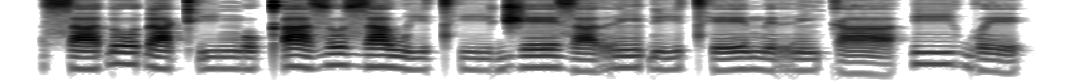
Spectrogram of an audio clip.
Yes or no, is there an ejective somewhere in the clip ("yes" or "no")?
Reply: yes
